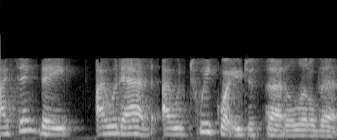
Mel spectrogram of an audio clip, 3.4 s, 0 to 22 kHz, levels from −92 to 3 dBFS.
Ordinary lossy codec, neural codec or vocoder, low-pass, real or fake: AAC, 16 kbps; vocoder, 22.05 kHz, 80 mel bands, WaveNeXt; 7.2 kHz; fake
